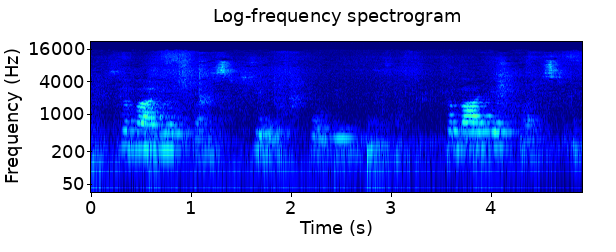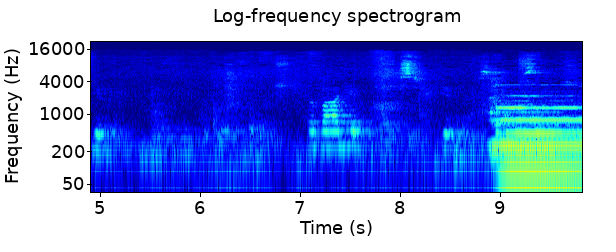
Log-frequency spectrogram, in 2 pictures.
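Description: A man speaks softly in a hall with a slight echo.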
